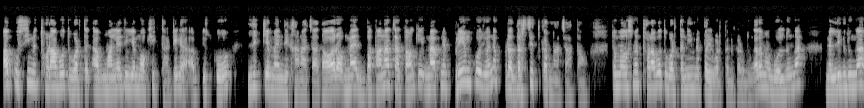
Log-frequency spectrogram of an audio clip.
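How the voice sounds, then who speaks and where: A tutor gives a casual exam-prep lecture in a high-sitting, lively male voice with a brisk pace and a darkish tone, the highs cut off. He explains through rhetorical questions and checks in often, frequently tacking on "ठीक है".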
